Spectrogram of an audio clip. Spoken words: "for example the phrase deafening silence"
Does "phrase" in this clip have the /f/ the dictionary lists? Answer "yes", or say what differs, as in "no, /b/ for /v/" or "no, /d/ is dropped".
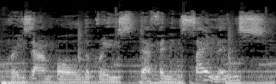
no, /p/ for /f/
